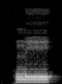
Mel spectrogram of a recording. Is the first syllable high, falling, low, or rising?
high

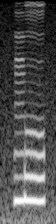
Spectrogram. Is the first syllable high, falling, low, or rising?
high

